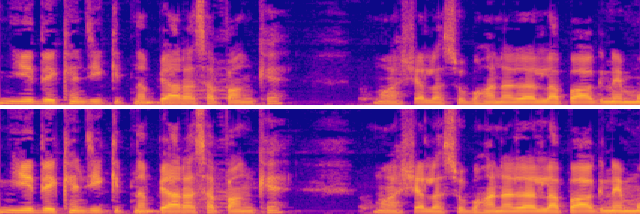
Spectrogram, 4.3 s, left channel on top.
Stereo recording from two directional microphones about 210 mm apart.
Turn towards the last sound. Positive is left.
turn(degrees=0)  # may be behind; listen again after turning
